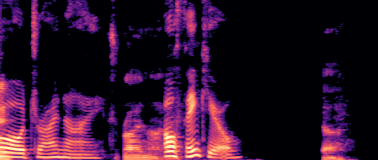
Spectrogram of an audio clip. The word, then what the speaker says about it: Draenei: Oh, Draenei.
